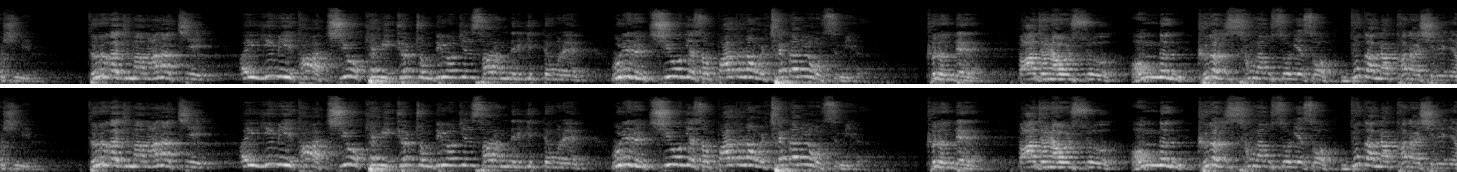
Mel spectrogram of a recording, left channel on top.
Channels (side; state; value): both; identical; correlation 1.00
